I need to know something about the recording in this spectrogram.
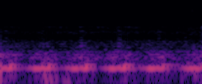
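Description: Quiet room tone with a faint low hum.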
